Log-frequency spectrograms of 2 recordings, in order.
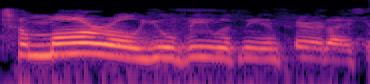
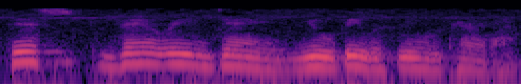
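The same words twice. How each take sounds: First: "Tomorrow" hit loud and high as the wrong reading; preacher booms the misreading "Tomorrow you'll be". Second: "This very day" said low and soft; correct reading, hushed. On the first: Preacher shows congregation the wrong reading, loud. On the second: Preacher gives congregation the true reading, quietly. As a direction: lower the voice, reverent and hushed. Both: Shown as a demonstration. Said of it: "Not tomorrow".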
